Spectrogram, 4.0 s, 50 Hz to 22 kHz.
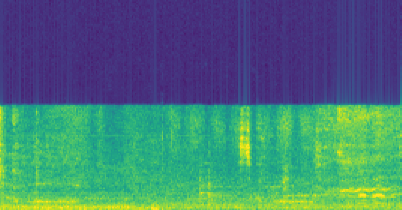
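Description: Steady in-cabin drone of a Prevost X345 coach's Volvo D13 diesel engine and drivetrain running, heard from a passenger seat. A brief wavering high squeal comes about three and a half seconds in.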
